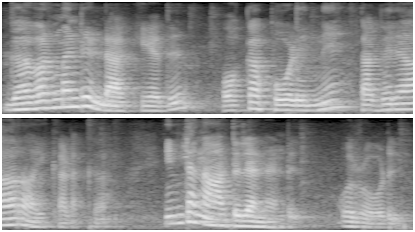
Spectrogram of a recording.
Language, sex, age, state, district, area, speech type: Malayalam, male, 18-30, Kerala, Malappuram, rural, spontaneous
